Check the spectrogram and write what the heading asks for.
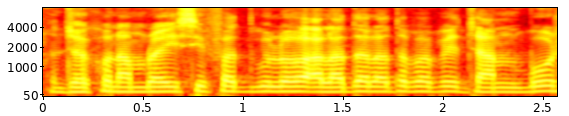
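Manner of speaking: normal talking voice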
